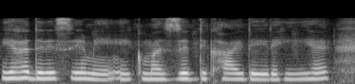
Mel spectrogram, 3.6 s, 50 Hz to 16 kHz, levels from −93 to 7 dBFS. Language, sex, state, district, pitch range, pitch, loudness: Hindi, female, Jharkhand, Ranchi, 205-225 Hz, 215 Hz, -16 LUFS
